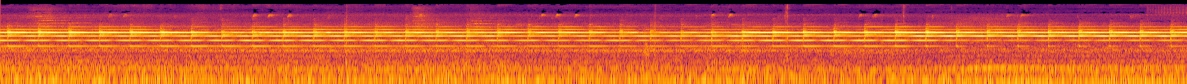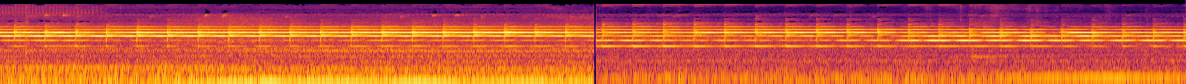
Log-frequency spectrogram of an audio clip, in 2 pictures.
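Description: Railroad crossing bell ringing steadily at a rapid, even rate at an active crossing. Under it, a Union Pacific diesel locomotive's low rumble builds as the train approaches, then a train of tank cars rolls through the crossing.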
